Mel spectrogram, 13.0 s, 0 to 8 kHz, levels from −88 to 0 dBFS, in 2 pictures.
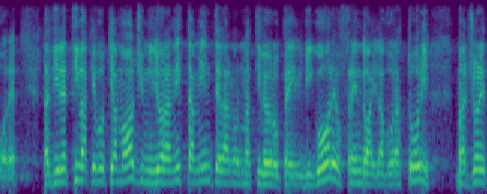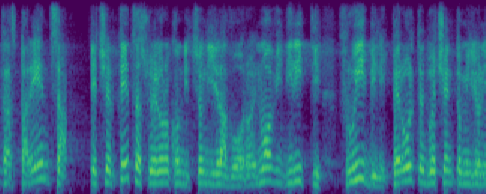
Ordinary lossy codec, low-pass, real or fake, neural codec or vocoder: Opus, 24 kbps; 7.2 kHz; fake; vocoder, 24 kHz, 100 mel bands, Vocos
